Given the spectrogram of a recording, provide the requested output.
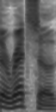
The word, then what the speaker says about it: Arezzo: Yeah, it's Arezzo. There used to be when I was in journalism school at the illustrious University of Oklahoma, there was an exchange program every year that was in Arezzo.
